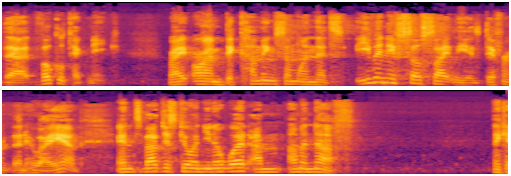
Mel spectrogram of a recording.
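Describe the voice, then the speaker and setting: A middle-aged man, a trial consultant and longtime actor, answering interview questions in an animated coaching tone and often checking in with "right?". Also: mid-range voice, a little hiss or hum.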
